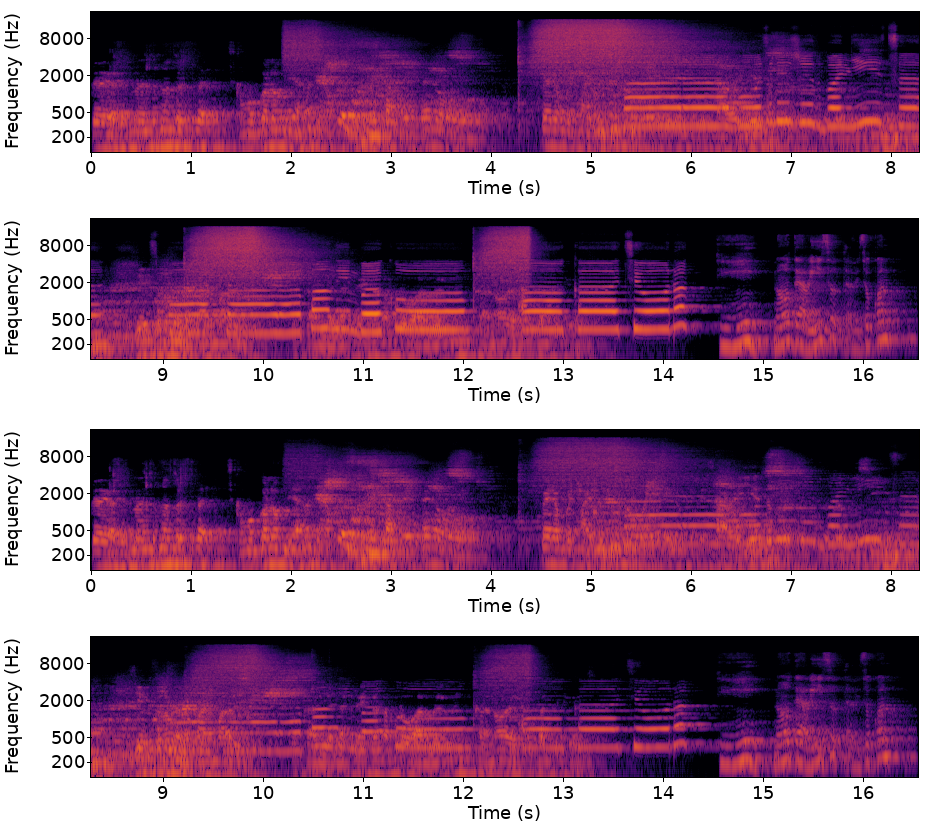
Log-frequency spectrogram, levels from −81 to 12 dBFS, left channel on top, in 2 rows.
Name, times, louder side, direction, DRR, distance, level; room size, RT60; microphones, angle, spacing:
voice 1, 0.0-3.9 4.5-8.1 8.7-9.9 10.4-13.2, right 1 dB, 90° right, 0 dB, 1.9 m, -30 dB
sound 1, 1.6-10.7, right 2 dB, 30° right, 0.8 m, -33 dB
sound 2, 1.9-2.8 4.3-6.5 9.2-10.7 12.1-12.7, left 10 dB, 80° left, 0.7 m, -30 dB
sound 3, 5.3-8.4 9.0-12.1 12.6-14.2, left 7 dB, 55° left, 0.3 m, -26 dB
voice 2, 14.5-16.3, left 2 dB, 30° left, 1 dB, 1.3 m, -33 dB
15.0 x 7.7 x 2.7 m, 1.3 s
head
